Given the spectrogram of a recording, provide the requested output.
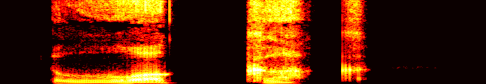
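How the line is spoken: Breathed out. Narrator (Russian): выдохнул Зерон

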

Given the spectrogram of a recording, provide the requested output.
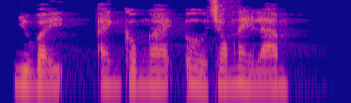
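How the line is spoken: Slow deep husky voice. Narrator (Vietnamese): chậm rãi dùng giọng nói trầm thấp mà có chút khàn khàn của anh nói với tôi

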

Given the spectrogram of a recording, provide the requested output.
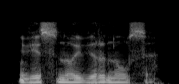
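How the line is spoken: Quiet. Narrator (Russian): тихо сказал Лоуренс

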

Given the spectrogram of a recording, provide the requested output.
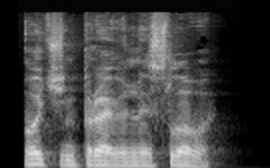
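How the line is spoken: Plain. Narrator (Russian): сказал им я

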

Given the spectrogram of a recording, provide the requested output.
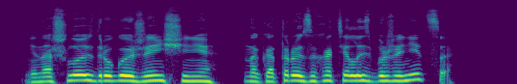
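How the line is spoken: Scoffing. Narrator (Russian): хмыкнул Ваня

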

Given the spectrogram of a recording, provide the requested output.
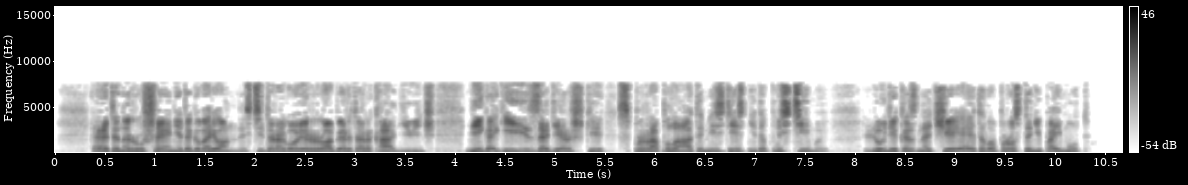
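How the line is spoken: Angry voice. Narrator (Russian): злым голосом

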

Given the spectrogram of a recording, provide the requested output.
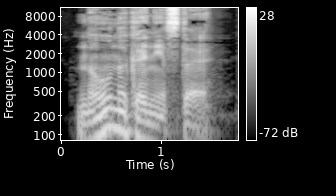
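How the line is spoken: Grumbling. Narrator (Russian): проворчал павший

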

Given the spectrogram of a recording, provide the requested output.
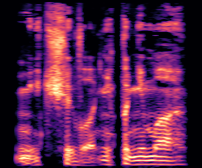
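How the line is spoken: Muttered. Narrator (Russian): пробормотала она

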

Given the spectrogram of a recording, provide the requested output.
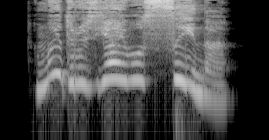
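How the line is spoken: Impatient exclamation. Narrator (Russian): нетерпеливо воскликнула Соня

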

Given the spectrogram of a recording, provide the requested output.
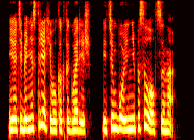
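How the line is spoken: Calm. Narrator (Russian): ответил он спокойно

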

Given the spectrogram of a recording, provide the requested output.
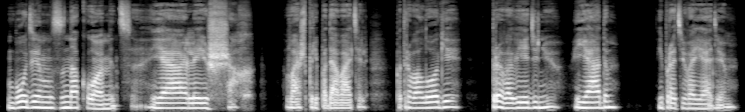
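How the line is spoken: Gloomy introduction. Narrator (Russian): мрачно представился этот хвостатый товарищ

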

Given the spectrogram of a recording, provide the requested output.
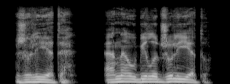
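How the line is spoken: Vampire hoarse rasp. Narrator (Russian): прохрипел вампир

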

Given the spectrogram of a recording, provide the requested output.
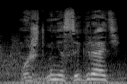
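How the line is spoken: Whispered question. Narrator (Russian): шепотом уточнил Элмерик

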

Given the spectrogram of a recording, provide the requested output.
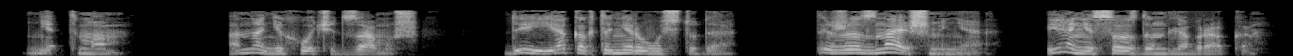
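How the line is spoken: Sad reply. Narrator (Russian): печально ответил

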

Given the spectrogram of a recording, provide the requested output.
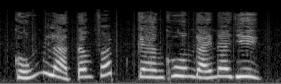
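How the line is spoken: Involuntary blurted exclamation. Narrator (Vietnamese): nàng bất giác buộc miệng kêu lên

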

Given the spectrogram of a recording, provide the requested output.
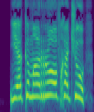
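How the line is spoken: Wailing. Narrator (Russian): взвыла Вася

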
